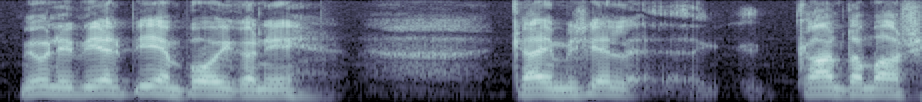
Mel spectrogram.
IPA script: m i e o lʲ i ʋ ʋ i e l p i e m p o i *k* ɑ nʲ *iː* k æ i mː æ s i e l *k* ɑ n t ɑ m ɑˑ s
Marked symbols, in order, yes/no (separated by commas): yes, no, yes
